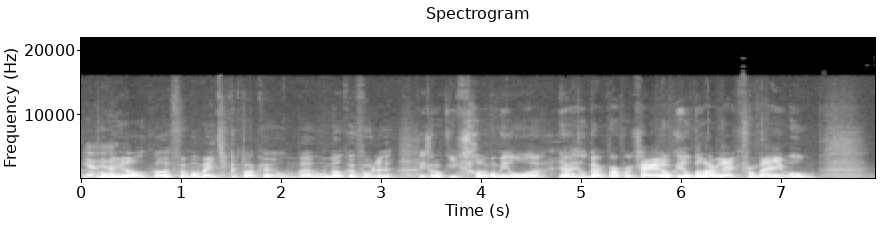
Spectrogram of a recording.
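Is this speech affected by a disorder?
Yes: cleft lip; cleft audible in way of speaking.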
